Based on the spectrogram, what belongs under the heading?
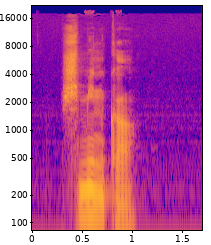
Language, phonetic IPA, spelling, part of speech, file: Polish, [ˈʃmʲĩnka], szminka, noun, Pl-szminka.ogg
